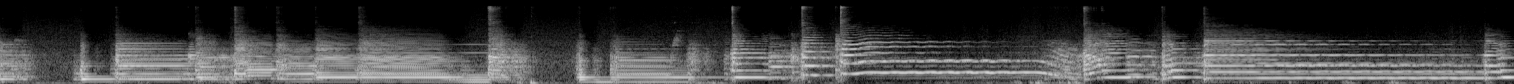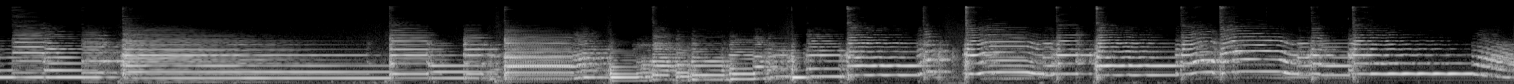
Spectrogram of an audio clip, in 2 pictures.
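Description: A Les Paul-style solid-body electric guitar with a Bigsby vibrato playing a melodic lead line: picked single notes, many held for a second or more, with bends and vibrato on the long notes about a third of the way in and again near the end.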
